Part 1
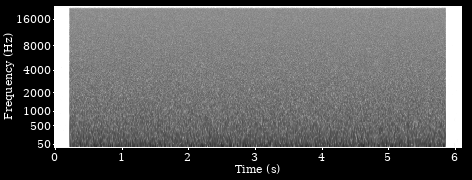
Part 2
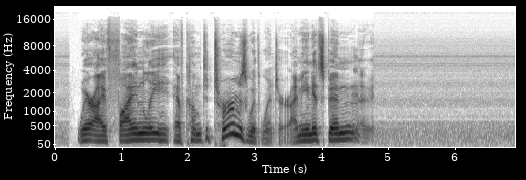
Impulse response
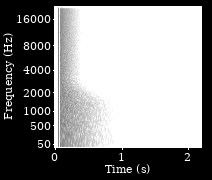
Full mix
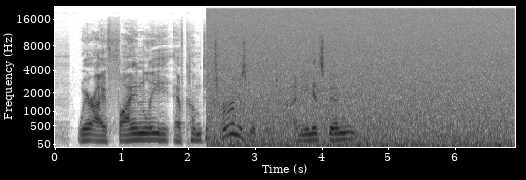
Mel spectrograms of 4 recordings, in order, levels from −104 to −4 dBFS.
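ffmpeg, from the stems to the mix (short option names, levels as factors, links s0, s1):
-filter_complex "[0:a]adelay=2050,volume=0.794[s0];[1:a]aecho=1:1:6.9:0.35,volume=0.596[s1];[s0][s1]amix=inputs=2:normalize=0"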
